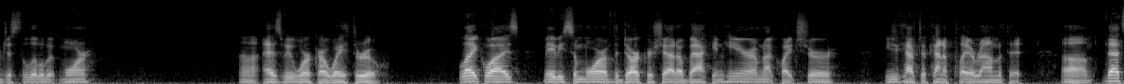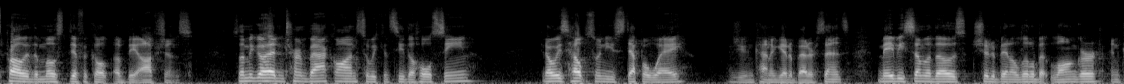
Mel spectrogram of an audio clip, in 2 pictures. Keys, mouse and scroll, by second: 2.9 click, 8.4 click, 11.0 ctrl+0, 14.5-15.6 drag, 17.0 click.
